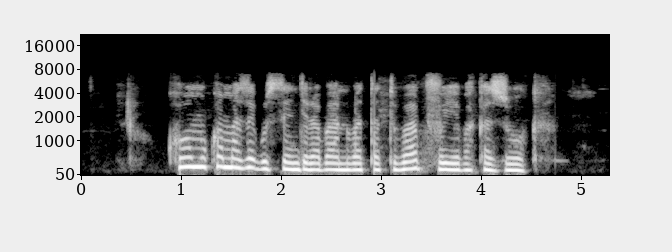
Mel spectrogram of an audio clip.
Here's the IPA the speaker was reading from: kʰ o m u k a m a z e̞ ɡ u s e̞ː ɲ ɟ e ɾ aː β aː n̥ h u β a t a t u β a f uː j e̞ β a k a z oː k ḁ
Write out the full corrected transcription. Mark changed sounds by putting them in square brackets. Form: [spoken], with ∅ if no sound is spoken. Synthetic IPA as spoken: kʰ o m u k a m a z e̞ ɡ u s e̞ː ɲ ɟ e ɾ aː β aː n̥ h u β a t a t u β a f uː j e̞ β a k a z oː k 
